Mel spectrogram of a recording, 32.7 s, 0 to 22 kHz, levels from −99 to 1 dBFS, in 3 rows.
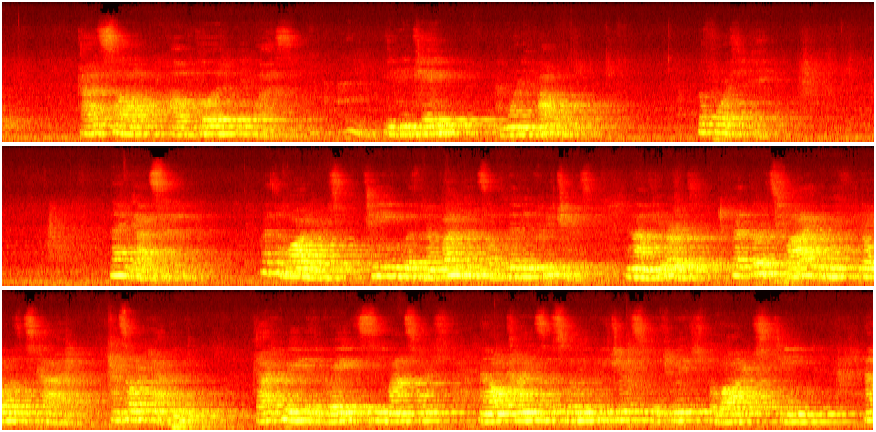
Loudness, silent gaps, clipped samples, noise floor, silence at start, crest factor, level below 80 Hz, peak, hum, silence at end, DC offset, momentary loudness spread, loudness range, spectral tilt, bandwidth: -22 LUFS; none; under 0.1%; -46 dBFS; 0 s; 18 dB; -48 dBFS; -4 dBFS; none; 0 s; under 0.1%; 18 LU; 10 LU; -6.5 dB/octave; 14.5 kHz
